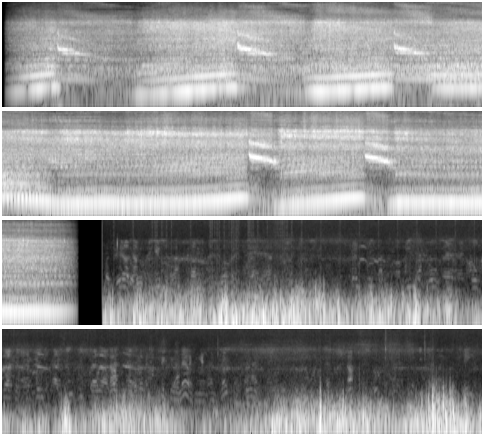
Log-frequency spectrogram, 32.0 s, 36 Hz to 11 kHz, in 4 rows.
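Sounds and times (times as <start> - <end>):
tractor diesel engine under load: 0.1 - 17.3
falling turbo whistle: 0.7 - 2.0, 3.4 - 9.0, 11.9 - 15.5.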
